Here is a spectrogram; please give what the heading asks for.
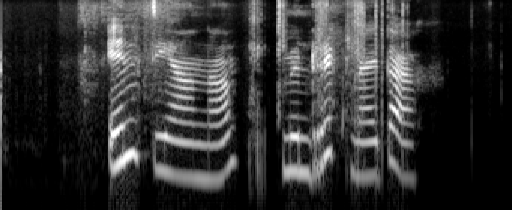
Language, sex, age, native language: Icelandic, female, 11, Icelandic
